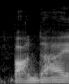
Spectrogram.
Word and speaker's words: Bandai: I feel like certain words, like I mispronounce Bandai as well, or it should be Bandai.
